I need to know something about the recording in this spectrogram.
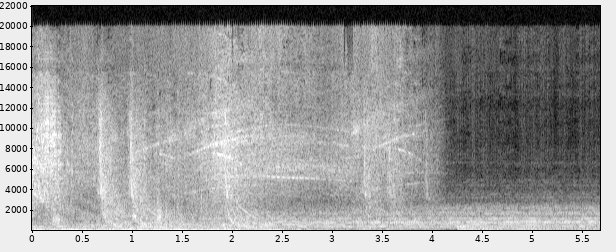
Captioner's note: electricity crackling; cannons blasting; calm ambient music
